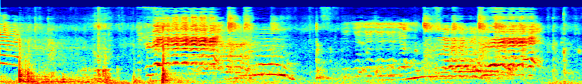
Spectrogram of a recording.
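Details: Goats at a farm feeder in Karnataka, India, giving two drawn-out, tremulous bleats with a falling tail, over rustling, shuffling and low background noise.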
